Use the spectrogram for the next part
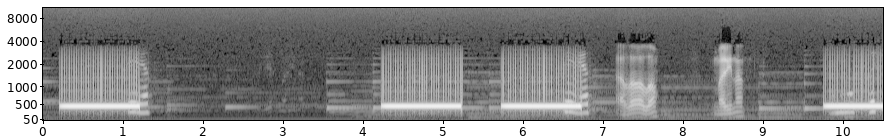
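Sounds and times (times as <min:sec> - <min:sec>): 
telephone ringing with an incoming call: 0:00.2 - 0:01.3, 0:04.2 - 0:06.8, 0:09.8 - 0:10.4
speech: 0:08.6 - 0:09.1.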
